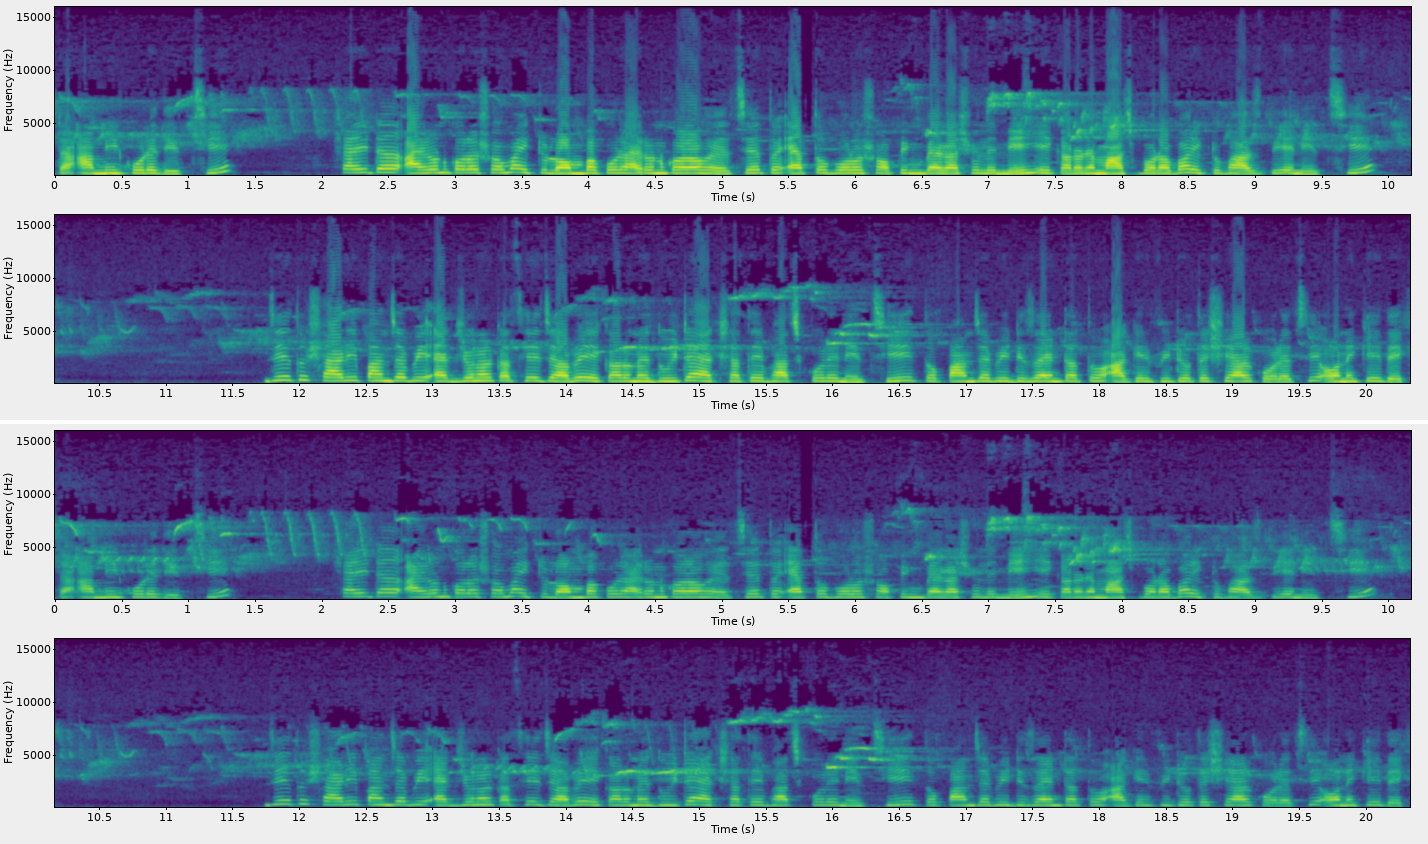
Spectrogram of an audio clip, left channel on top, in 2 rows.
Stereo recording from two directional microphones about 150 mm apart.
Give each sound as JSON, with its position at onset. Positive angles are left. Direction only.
{"t": 0.0, "sound": "a sound", "side_deg": 30}
{"t": 0.4, "sound": "speech", "side_deg": 30}
{"t": 9.6, "sound": "speech", "side_deg": 30}
{"t": 11.7, "sound": "speech", "side_deg": 30}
